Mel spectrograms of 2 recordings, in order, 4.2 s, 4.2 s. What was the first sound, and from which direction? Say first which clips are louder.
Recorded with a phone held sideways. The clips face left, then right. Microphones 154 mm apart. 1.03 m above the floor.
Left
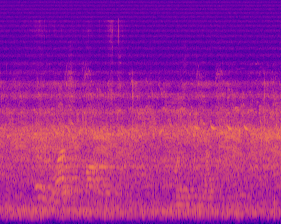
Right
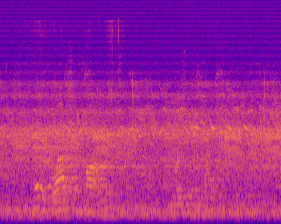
A man speaking: right 5 dB; 35° right (ahead or behind).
